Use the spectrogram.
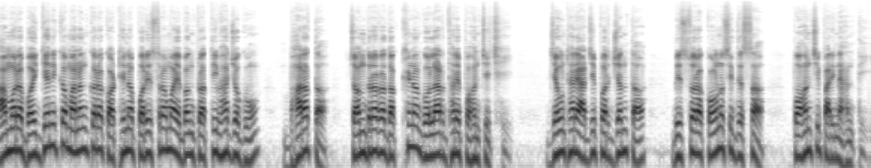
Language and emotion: Odia, neutral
